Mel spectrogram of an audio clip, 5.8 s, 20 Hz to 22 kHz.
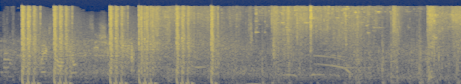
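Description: Rapid bursts of gunfire from an enemy soldier in Battlefield 4, loud sharp volleys in quick clusters over the first few seconds, then sparser shots against a busy battlefield background.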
